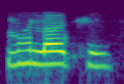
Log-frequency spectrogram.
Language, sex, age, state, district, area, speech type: Odia, female, 60+, Odisha, Angul, rural, conversation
